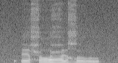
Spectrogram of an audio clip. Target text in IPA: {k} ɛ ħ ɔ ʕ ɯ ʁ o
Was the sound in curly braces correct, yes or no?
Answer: no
